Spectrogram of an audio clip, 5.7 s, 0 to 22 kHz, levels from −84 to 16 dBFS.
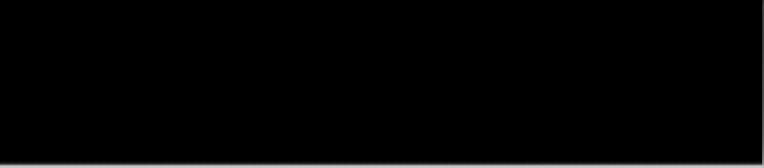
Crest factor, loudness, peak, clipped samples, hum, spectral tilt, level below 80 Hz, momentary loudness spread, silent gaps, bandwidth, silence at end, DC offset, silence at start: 4 dB; -7 LUFS; -2 dBFS; under 0.1%; none; -17.5 dB/octave; -70 dBFS; 0 LU; none; 0.4 kHz; 0 s; under 0.1%; 0 s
